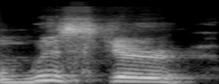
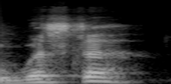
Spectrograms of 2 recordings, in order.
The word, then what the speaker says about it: Worcester: So what do you think the Worcester native would have a connection to Worcester? And yeah, you have to say it like that, Worcester, not Worcester.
